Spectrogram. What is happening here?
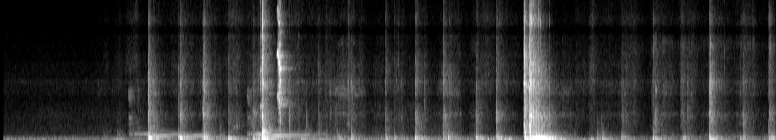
The doorbell rings, and I immediately walk to the door and open it, with the bell, footsteps, and door opening all happening simultaneously.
